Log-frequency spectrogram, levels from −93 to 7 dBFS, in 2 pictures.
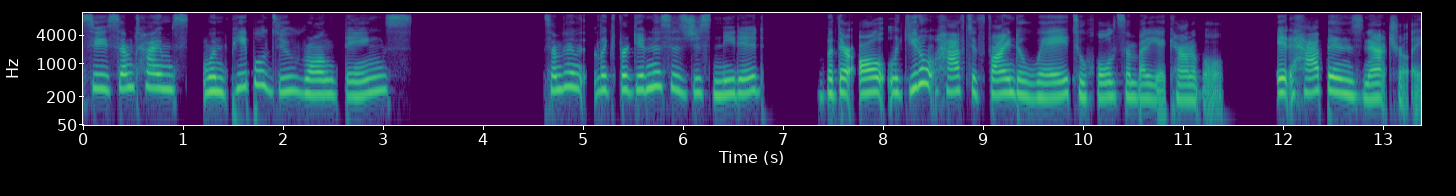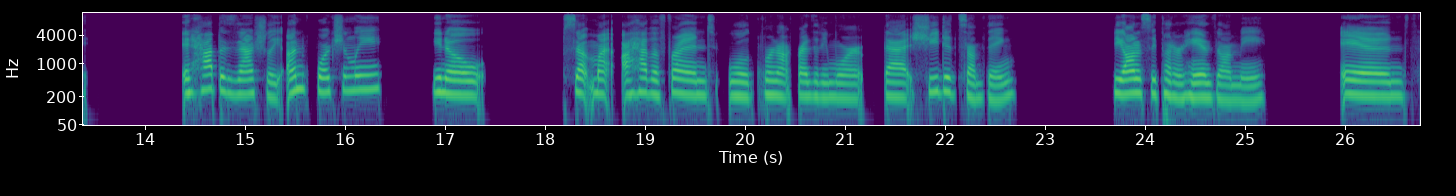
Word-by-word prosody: see, 295 -2 -2
sometimes 300 0 -1
when 255 -1 +2
people 325 +6 -3
do 255 0 -4
wrong 225 -2 0
things 230 +7 -4 1.3
sometim 295 +2 0
like 275 +1 -2
forgiveness 280 +4 +1
is 265 -6 -4
just 240 -1 -7
needed, 230 +4 -1 0.5
but 220 +2 -2
they're 235 -2 +4
all 245 +3 +6
like 240 -1 -2
you 300 - +3
don't 380 +1 +3
have 260 +1 +1
to 250 - -4
find 230 +1 +1
a 220 - 0
way 195 +2 0
to 200 - -3
hold 195 +1 -1
somebody 190 -2 -3
accountable. 175 -2 -5 0.5
It 240 0 +4
happens 245 -5 +2
naturally. 185 0 -3 0.9
It 235 - +2
happens 270 -1 +2
naturally. 225 -3 -1
Unfortunately, 275 +2 0 0.5
you 250 - +3
know, 215 -3 +4 0.8
some 245 -2 +1
my 230 -2 +2
I 220 - +3
have 240 +1 +1
a 220 - +1
friend, 215 -2 +1 0.2
well, 205 -1 0
we're 220 -1 +1
not 205 -2 0
friends 205 0 0
anymore, 195 -1 -2 0.2
that 200 -2 +2
she 255 +1 -3
did 255 -3 0
something. 190 +1 -2 1.0
She 235 - +4
honestly 230 0 +4
put 215 -1 -1
her 185 -1 0
hands 195 -1 +2
on 175 -1 -2
me. 170 +2 -4 0.7
And 210 -2 +3
230 Hz, 135 wpm, -23 LUFS, 205-260 Hz, 1.3 s, all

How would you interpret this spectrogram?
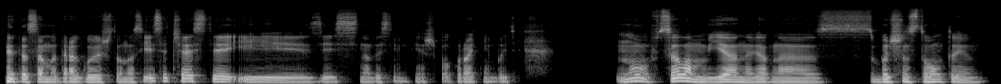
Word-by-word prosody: это 125 -5 +6
самое 110 -2 +1
дорогое, 105 +1 +2
что 105 0 -7
у - - -2
нас 100 0 -4
есть 150 +2 +1
отчасти. 140 -3 +1 0.2
И 105 -2 0
здесь 110 +2 -5
надо 100 -1 -5
с - - -11
ними, 145 -5 -9
конечно, 120 -2 -9
поаккуратнее 105 - -5
быть. - - -7 1.0
Ну 140 +1 +2
в 115 - -13
целом 140 -5 +5
я, 115 +3 +4
наверно, 100 -2 0
с 110 +3 -9
большинством 115 +1 +1
твоим 105 +2 -3
110 Hz, 145 wpm, -22 LUFS, 105-120 Hz, 1.0 s, это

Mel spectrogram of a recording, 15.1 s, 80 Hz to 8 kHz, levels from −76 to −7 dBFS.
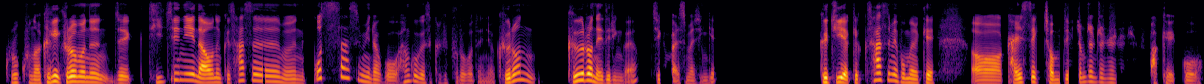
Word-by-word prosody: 그렇구나. 130 -3 -5
그게 180 +8 +4
그러면은 165 -4 +4
이제 125 -1 -2 0.2
디즈니에 225 +7 -1
나오는 150 -2 +5
그 135 0 -8
사슴은 180 - -2
꽃사슴이라고 215 - -4
한국에서 180 -7 -6
그렇게 125 -2 -19
부르거든요. 110 -5 -12
그런 205 - 0 0.4
그런 215 -1 +6
애들인가요? 120 -3 -4 0.2
지금 - - -11
말씀하신 110 -1 -8
게? - - -9 1.3
그 155 - +6
뒤에 160 +2 +6
이렇게 135 - +3
사슴에 230 -2 +1
보면 145 -6 0
이렇게 130 0 0 0.5
어 115 0 +2
갈색 150 +3 0
점들이 125 +1 -1
점점점점점점점 160 -4 -6 0.4
박혀있고 110 -2 -7
150 Hz, 350 characters per minute, -25 LUFS, 125-190 Hz, 1.3 s, 그런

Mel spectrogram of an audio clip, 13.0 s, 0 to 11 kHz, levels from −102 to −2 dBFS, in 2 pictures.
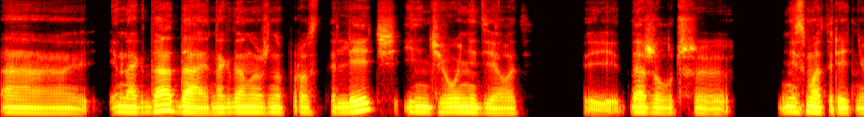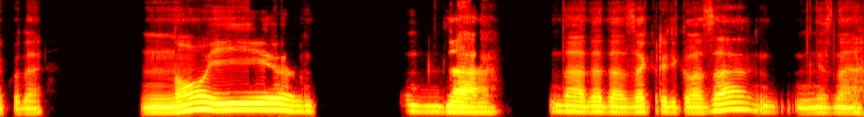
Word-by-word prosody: А, 90 -2 -2 0.2
иногда, 105 +5 +2
да, 100 -3 +3
иногда 95 +2 0
нужно 95 -1 -1
просто 95 -1 -7
лечь 115 +11 +1
и - - -5
ничего 100 0 0
не 100 -1 +2
делать. 90 -1 -4 0.4
И 70 -3 -5
даже 95 -1 +2
лучше 90 -2 -4 0.4
не 100 0 -1
смотреть 100 -2 +1
никуда. 85 -1 -6 0.7
Но 105 +11 +4
и 140 0 +5 1.0
да, 105 -3 +1 0.4
да-да-да, 110 -3 -1
закрыть 105 0 -3
глаза, 130 +10 +1 0.3
не 90 +2 -4
знаю, 95 -1 -3
100 Hz, 115 wpm, -25 LUFS, 95-110 Hz, 1.0 s, и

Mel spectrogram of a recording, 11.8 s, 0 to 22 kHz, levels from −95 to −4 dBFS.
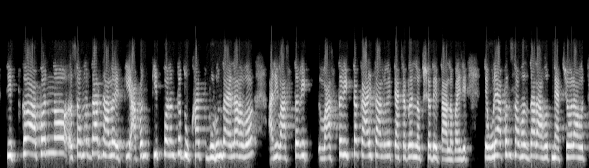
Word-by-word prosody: तितक 310 +2 0
आपण 350 +1 +2
अ, 360 -1 +2
समजदार 330 +2 0
झालोय 295 -2 +3
की 290 - -1
आपण 295 +5 0
कितीपर्यंत 325 0 -1
दुःखात 310 -1 -1
बुडून 280 +3 +3
जायला 290 -1 +1
हवं 285 +4 +2 0.4
आणि 275 +2 +1
वास्तविक 290 +4 -1 0.2
वास्तविकता 325 +6 0
काय 295 0 +2
चालू 285 -2 0
आहे 290 0 -1
त्याच्याकडे 265 0 +1
लक्ष 250 +2 -2
देता 245 -4 +1
आल 210 0 0
पाहिजे. 220 +2 -1 0.4
तेवढे 260 +3 +3
आपण 310 +1 -1
समजदार 285 -1 0
आहोत, 260 -1 +2
मॅच्युअर 250 +3 +1
आहोत. 255 0 -3
295 Hz, 150 wpm, -13 LUFS, 265-320 Hz, 0.4 s, झालोय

